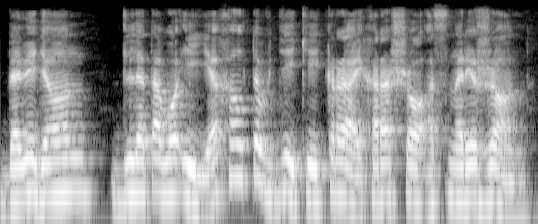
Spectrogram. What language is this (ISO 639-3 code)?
rus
